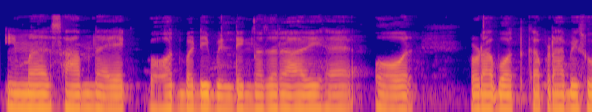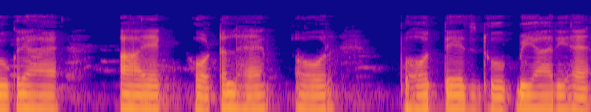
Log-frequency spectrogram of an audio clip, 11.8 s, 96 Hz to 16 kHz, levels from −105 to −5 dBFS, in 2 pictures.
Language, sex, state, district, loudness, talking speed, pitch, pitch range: Marwari, male, Rajasthan, Nagaur, -35 LUFS, 155 wpm, 105 Hz, 105-110 Hz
